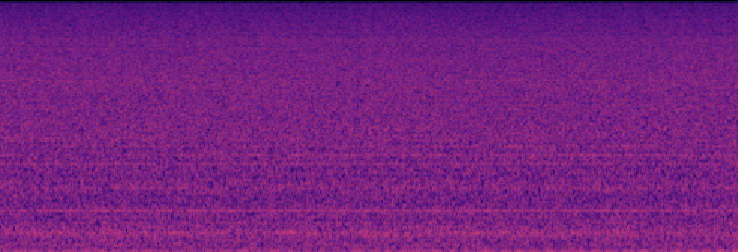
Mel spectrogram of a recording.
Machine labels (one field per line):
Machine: fan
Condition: normal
